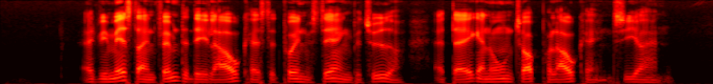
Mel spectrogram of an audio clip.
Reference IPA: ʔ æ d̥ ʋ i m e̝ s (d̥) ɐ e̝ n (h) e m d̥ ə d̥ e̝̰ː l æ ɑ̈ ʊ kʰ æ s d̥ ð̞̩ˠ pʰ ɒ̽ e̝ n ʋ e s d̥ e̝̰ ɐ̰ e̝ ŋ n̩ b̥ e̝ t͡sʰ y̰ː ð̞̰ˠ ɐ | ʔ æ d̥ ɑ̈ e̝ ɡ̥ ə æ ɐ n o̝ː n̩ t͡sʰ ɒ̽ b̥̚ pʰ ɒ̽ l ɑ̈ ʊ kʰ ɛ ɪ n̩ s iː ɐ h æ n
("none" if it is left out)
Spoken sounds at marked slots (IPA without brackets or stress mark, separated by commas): d̥, f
